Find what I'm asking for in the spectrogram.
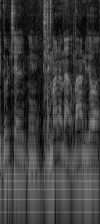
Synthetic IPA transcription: idulʃelmelemalameaʁbaamiljo

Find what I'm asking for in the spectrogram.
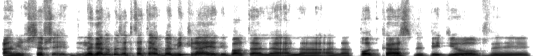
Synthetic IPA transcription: aniχo̞̥ʃev̥ʃenaɡanubezekt͡sat̪ajo̞mbemikʁe̞d̪ibaʁt̪aalaa̰la̰a̰la̰po̞d̪kast̪vevid̪eo̞ve

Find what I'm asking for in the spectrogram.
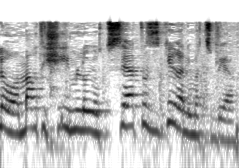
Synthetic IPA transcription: lo̞amaʁt̪iʃeimlo̞jo̞t͡siat̪azkiʁanimat͡sbia

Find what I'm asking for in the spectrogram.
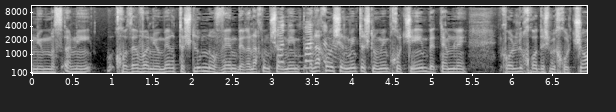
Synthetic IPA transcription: nimasani | χo̞ze̞ʁveanio̞meʁt̪aʃlumno̞ve̞mbe̞ʁanaχnumeʃalmimanaχnume̞ʃalmimt̪aʃlumimχo̞dʃiimbeːt̪e̞mlekʰo̞lχo̞d̪eʃbeχodʃo

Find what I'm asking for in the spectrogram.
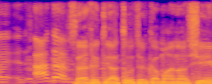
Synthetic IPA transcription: sajeχit̪jaːt͡sut̪ʃelkamaːnaʃi

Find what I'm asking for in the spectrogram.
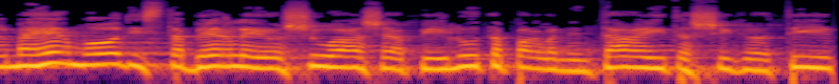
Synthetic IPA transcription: almaheʁmeo̞d̪hist̪abe̞ʁle̞joʃuaʃeapeiluthapaʁlamentaʁit̪haʃiɡʁat̪i

